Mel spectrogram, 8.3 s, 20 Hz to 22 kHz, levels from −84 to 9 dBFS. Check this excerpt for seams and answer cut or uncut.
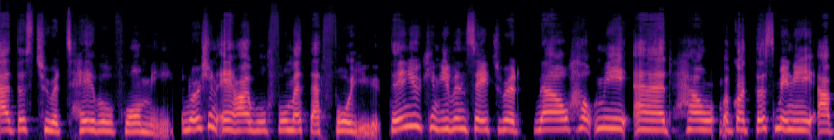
cut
